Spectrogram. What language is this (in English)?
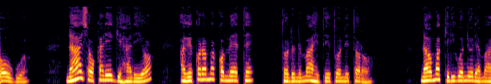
Kikuyu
